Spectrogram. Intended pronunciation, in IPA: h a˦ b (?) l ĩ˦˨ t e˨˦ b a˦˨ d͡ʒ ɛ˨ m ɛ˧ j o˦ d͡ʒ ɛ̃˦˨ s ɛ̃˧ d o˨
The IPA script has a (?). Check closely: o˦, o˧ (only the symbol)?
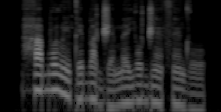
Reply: o˦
